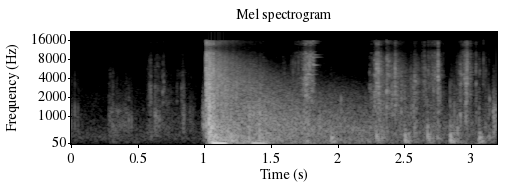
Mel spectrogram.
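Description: A sniper rifle fires a single loud shot that echoes away.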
